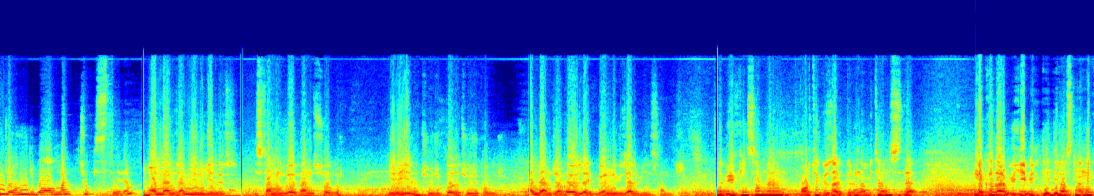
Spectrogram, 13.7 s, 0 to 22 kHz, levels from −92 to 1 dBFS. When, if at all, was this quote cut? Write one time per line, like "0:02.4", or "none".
0:01.9
0:03.1
0:08.9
